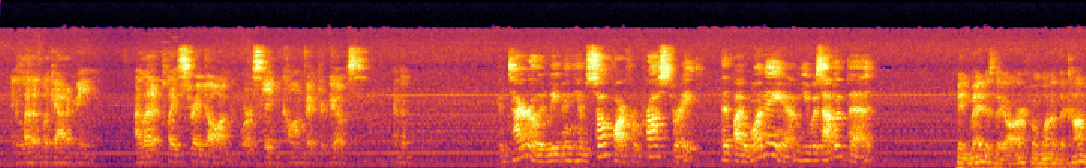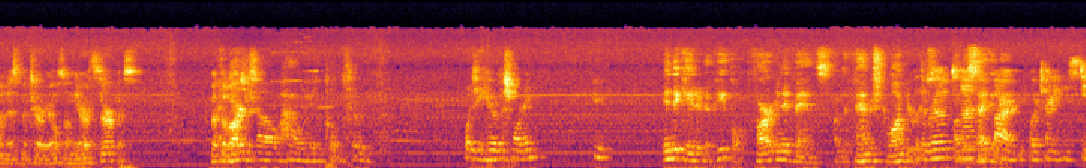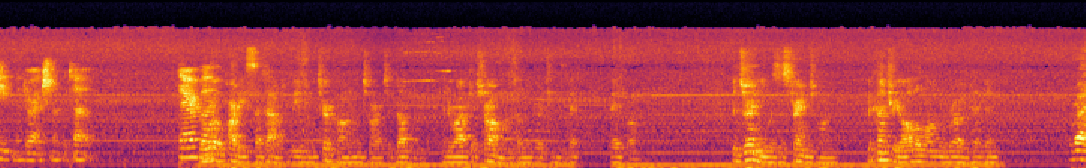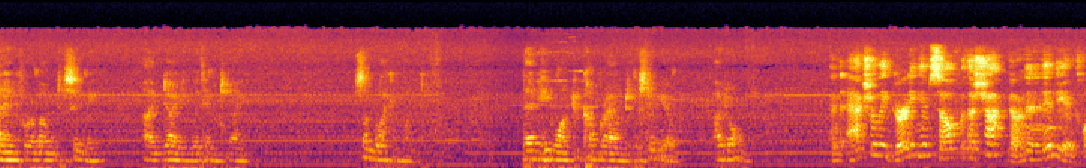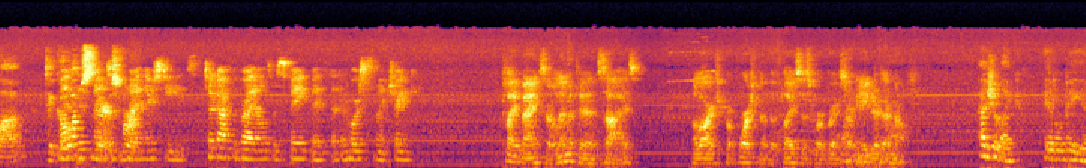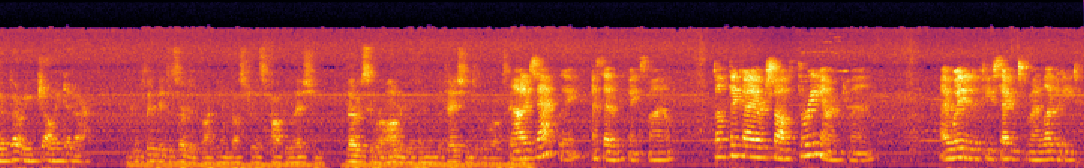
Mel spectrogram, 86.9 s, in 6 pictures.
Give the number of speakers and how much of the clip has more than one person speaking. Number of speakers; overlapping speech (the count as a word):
seven, about 6%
